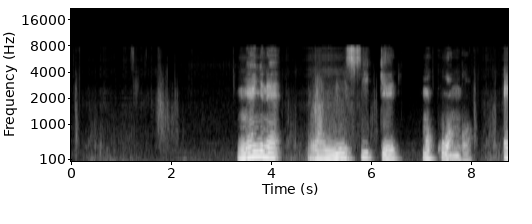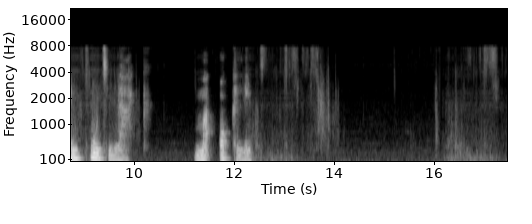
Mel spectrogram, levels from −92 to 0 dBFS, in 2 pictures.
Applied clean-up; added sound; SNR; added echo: neural separator model SepFormer DNS4.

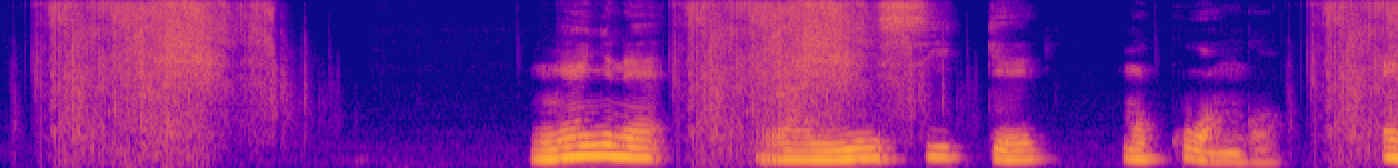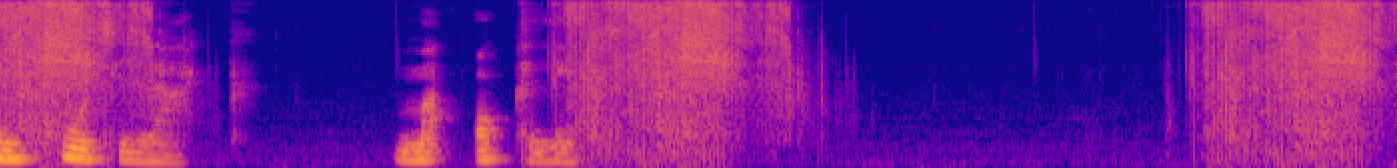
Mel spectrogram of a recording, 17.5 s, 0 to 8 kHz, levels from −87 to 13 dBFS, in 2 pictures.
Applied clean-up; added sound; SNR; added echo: none; Tearing; 7 dB; none.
